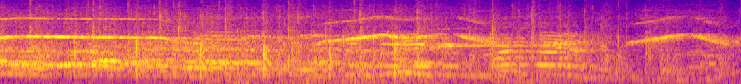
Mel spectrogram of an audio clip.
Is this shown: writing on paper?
no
